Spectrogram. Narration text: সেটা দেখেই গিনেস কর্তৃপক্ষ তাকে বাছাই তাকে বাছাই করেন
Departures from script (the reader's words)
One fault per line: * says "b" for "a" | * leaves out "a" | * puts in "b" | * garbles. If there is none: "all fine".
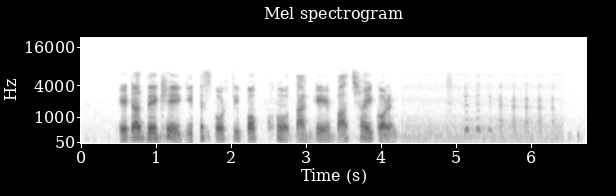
* says "এটা" for "সেটা"
* leaves out "তাকে বাছাই"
